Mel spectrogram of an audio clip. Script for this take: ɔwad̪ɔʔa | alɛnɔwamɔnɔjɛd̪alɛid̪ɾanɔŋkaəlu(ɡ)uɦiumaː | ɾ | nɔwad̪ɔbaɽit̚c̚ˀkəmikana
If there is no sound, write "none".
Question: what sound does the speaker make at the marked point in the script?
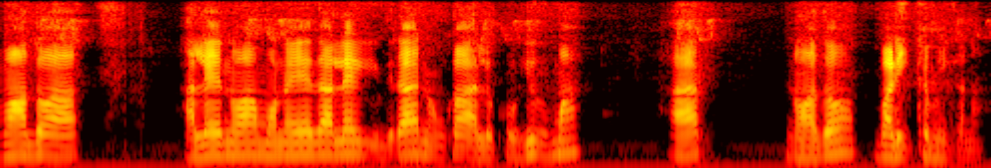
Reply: k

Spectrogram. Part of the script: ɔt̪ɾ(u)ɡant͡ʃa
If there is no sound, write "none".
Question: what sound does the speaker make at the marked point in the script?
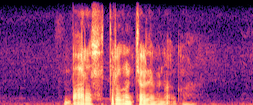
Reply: ɔ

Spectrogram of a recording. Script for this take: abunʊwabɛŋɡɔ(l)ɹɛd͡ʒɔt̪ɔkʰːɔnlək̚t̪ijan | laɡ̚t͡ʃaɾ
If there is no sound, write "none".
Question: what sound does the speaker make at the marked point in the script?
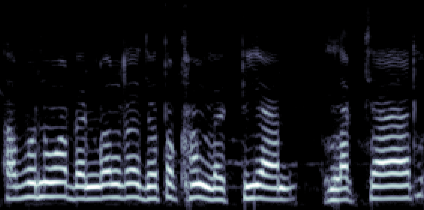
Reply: l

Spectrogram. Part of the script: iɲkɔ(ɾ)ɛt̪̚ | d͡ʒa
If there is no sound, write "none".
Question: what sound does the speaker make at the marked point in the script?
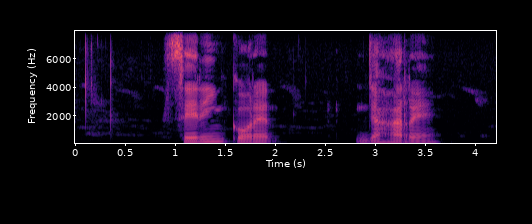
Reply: ɾ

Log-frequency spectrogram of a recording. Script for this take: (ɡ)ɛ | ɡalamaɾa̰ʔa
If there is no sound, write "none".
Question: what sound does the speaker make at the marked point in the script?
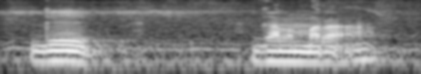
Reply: ɡ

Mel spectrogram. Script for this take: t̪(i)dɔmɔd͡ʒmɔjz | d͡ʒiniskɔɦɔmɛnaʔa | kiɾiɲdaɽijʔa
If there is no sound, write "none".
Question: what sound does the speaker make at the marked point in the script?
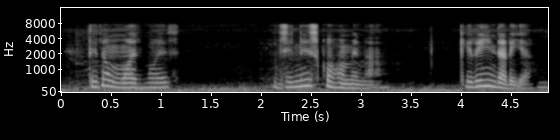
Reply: i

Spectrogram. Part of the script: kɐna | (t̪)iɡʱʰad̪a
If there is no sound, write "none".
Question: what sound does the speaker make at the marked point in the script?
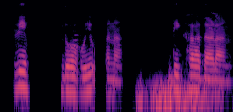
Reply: d̪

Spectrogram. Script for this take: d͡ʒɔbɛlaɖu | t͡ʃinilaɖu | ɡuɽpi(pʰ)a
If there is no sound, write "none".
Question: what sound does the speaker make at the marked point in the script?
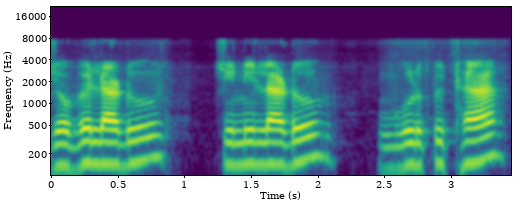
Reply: ʈʰ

